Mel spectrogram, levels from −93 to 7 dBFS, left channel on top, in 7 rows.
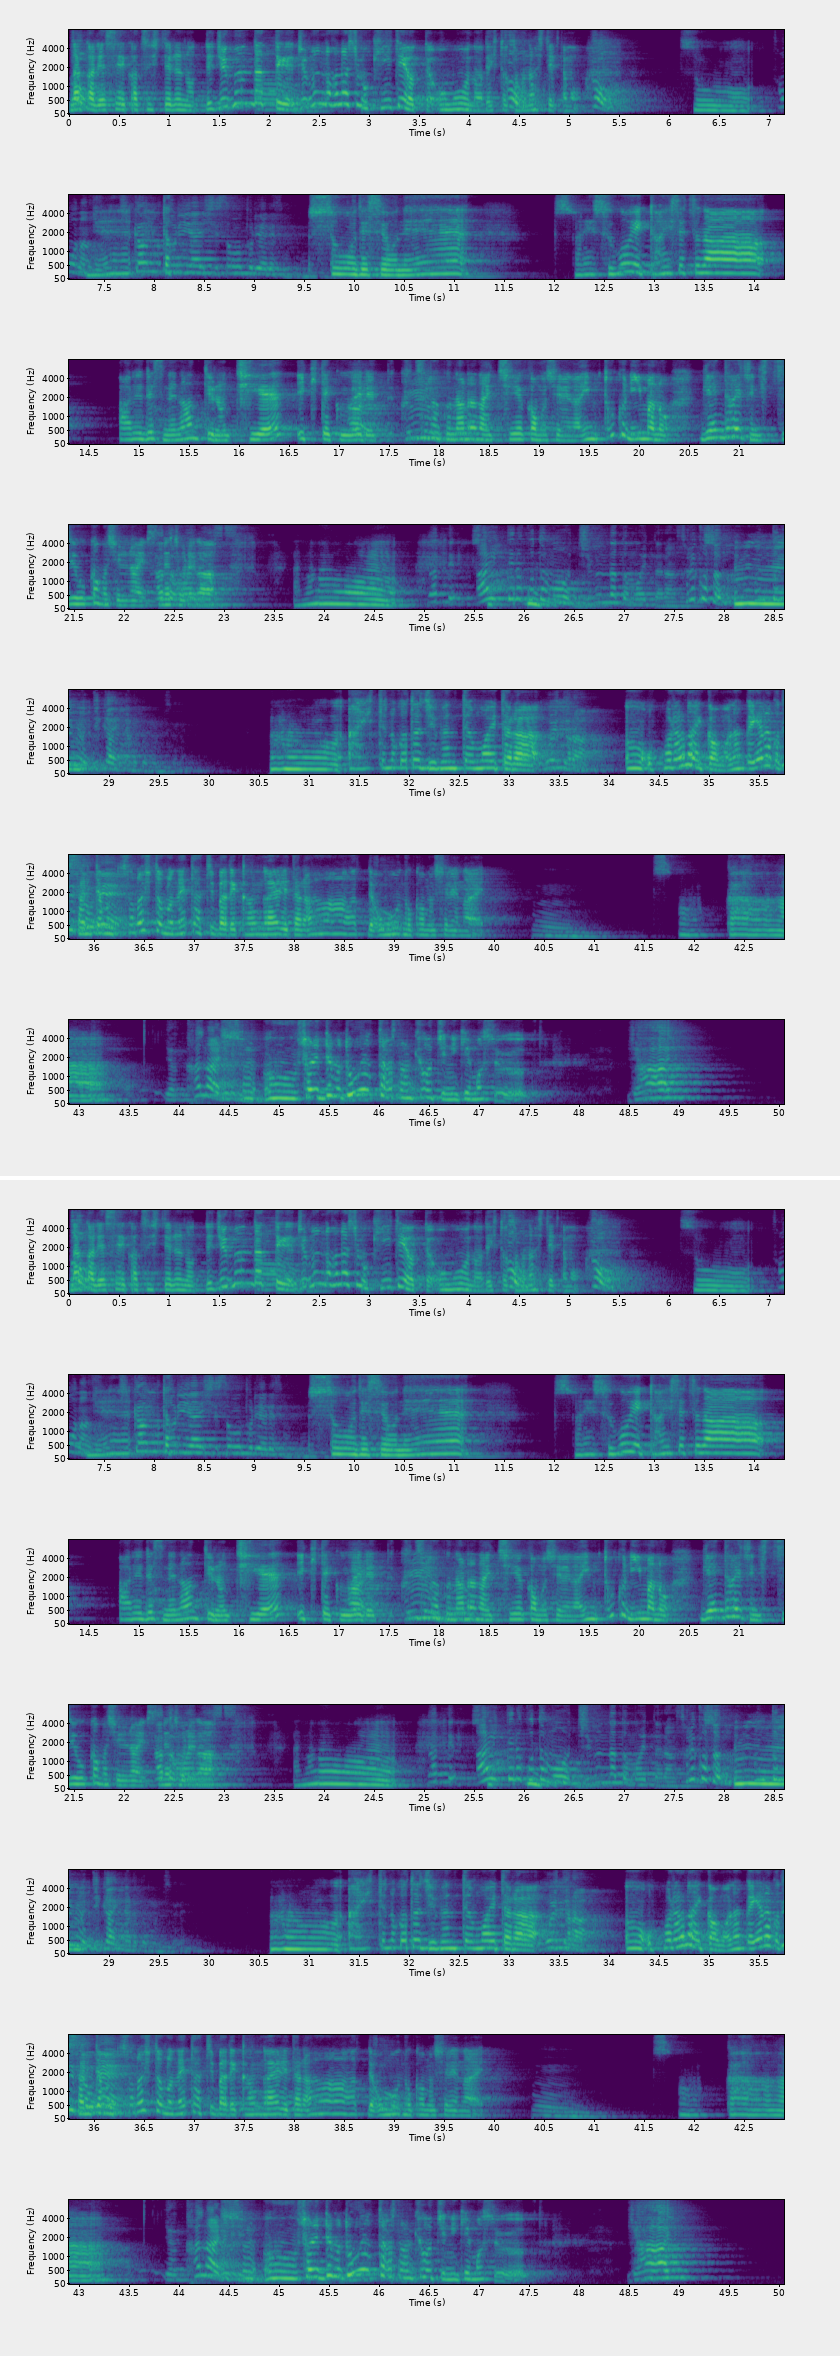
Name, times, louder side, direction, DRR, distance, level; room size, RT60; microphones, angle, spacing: voice 1, 0.0-4.7 4.9-5.2 6.1-6.8 7.3-7.8 8.1-8.2 9.5-11.2 12.0-14.1 14.8-17.4 17.6-22.9 23.7-24.7 25.0-25.1 26.0-26.2 28.1-28.8 30.6-33.3 34.2-39.9 41.6-42.0 42.3-43.3 44.4-47.5, left 1 dB, ahead, 6 dB, 1.0 m, -26 dB
voice 2, 1.8-2.3 4.3-4.6 5.2-5.5 7.1-9.6 15.1-15.2 17.1-17.3 17.6-18.4 22.3-23.0 25.0-29.7 33.3-33.8 35.7-36.3 37.5-37.7 38.8-39.1 40.4-40.9 42.8-43.5 43.8-44.7 45.6-45.9 46.2-46.4 48.5-49.0, right 2 dB, 80° right, 5 dB, 4.7 m, -33 dB
19.5 x 14.5 x 9.9 m, 0.87 s
head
